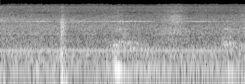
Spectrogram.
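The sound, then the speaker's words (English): A vacuum cleaner runs steadily, a loud, even whooshing roar with a short sharp knock early on and slight swells in pitch, with no voices. “Here's a man sucking himself off of the vacuum cleaner.”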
